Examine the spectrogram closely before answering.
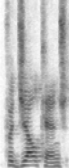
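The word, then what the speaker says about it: Fjälkinge: They're called, this is not how you pronounce it unless you're American, Fjalkinge, Fjalkinge.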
